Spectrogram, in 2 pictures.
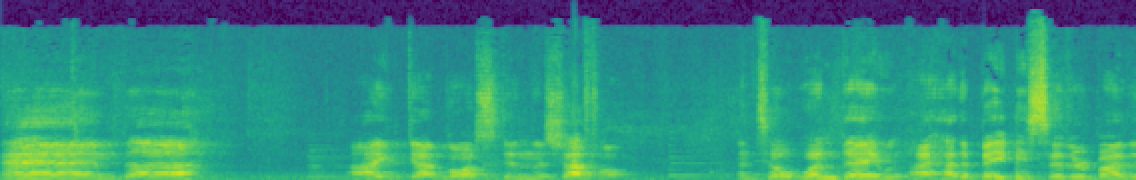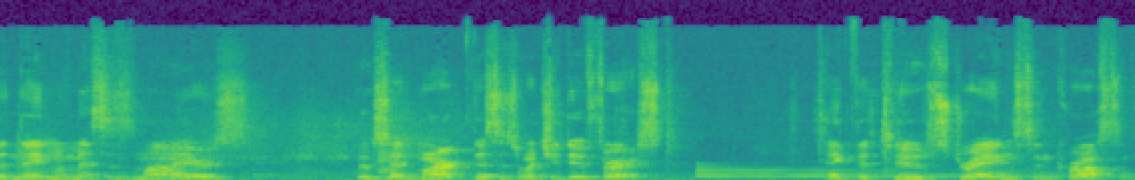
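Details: Adult man speaking; Normal speech.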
